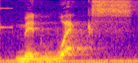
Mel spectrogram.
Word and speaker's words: MIDWXST: Midwest spelled with an X. So go check him out. Where's the X at? MIDWXST. Midwest. All right, bet.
